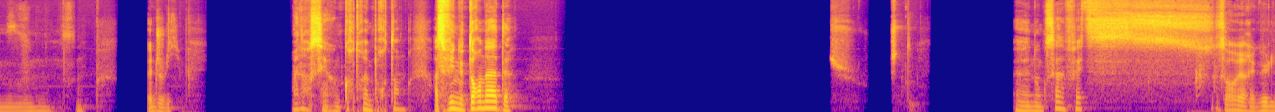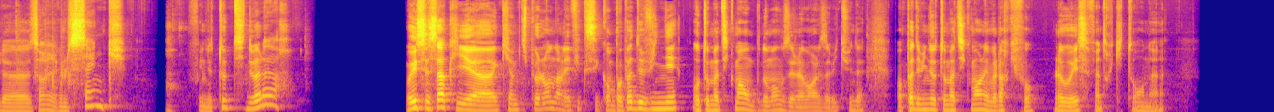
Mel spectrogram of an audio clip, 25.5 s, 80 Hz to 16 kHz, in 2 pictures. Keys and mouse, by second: 2.9-9.0 drag, 10.9-13.6 drag, 14.4 click, 16.2 click, 16.8-21.5 drag, 22.4-25.4 drag.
